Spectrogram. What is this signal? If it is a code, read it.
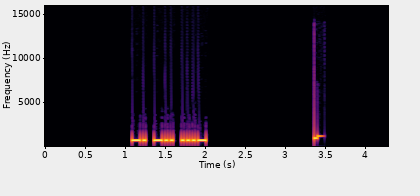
Morse code, heard as a keyed tone, about 34 wpm, 700 Hz. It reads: NDV
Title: All Cut Numbers - 3-Digit 35wpm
